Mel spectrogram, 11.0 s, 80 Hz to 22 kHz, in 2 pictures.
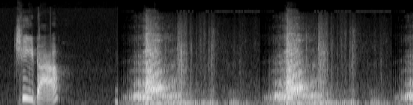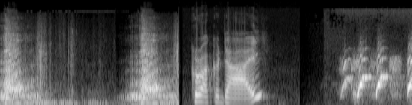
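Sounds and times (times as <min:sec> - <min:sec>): big cat calling: 0:01.6 - 0:02.6.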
